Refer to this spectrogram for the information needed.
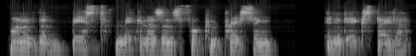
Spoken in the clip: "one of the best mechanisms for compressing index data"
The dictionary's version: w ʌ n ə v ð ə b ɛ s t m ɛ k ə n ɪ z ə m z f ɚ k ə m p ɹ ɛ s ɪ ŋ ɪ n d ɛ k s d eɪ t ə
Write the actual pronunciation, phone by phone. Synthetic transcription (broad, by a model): w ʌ n ə v ð ə b ɛ s t m ɛ k ə n ɪ z ə m z f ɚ k ə m p ɹ ɛ s ɪ ŋ ɪ n d ɛ k s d eɪ t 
